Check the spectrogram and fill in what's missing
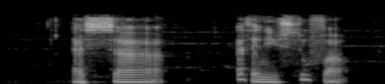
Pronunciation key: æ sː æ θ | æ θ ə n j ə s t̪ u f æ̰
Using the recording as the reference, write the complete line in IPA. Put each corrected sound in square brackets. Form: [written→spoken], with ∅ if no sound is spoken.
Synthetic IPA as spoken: æ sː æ [θ→∅] | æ θ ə n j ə s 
